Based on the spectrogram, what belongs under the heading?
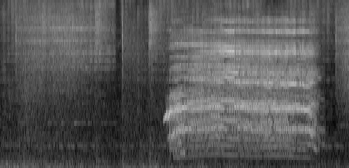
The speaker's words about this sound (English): The rock priest emits a horrifying scream as before your eyes, a cavalcade, a fucking parade of astral forms begin to be dragged out of the anchorite like goo from a cyst.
